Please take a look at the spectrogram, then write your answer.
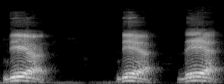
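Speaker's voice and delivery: there said as "dea", with no r sound at the end; the teacher's model of there, with the r dropped; silent r. Shown as a demonstration. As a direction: say there without rolling the final r, "dea". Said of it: "आर का उच्चारण नहीं करते हैं ना".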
